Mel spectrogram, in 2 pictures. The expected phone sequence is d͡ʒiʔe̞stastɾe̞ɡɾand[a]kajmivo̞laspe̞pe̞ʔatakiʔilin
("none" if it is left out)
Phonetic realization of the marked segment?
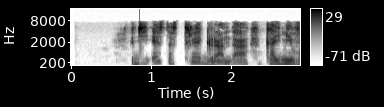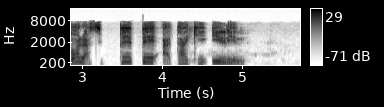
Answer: a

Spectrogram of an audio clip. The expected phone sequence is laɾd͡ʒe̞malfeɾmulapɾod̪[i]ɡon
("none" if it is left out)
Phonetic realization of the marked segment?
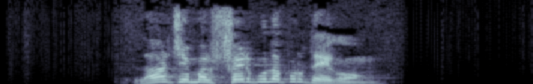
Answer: e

